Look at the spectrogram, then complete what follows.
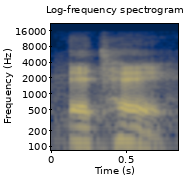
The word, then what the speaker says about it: été: And she said, it's pronounced été.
